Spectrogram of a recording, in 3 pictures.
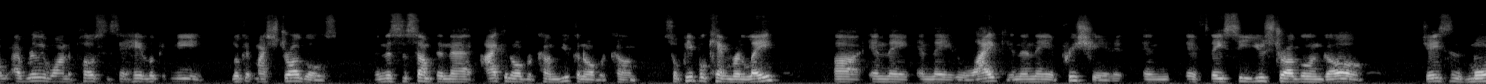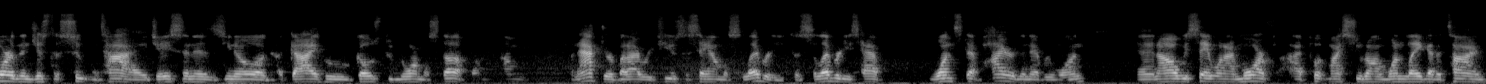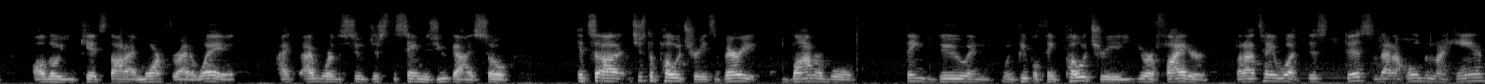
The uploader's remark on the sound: This is the audio of the live video interview from "Northern Fancon from Home"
